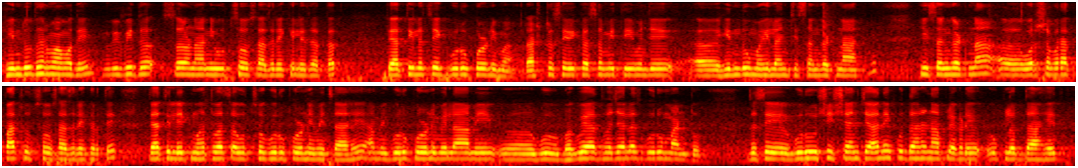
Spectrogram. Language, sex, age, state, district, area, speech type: Marathi, female, 45-60, Maharashtra, Nanded, rural, spontaneous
